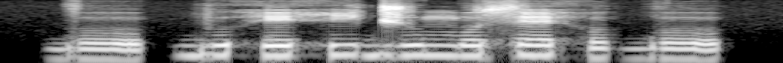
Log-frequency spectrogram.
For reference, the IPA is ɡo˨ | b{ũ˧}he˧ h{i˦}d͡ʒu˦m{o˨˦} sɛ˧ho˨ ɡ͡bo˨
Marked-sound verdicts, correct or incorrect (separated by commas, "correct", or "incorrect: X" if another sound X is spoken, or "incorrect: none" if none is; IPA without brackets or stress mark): incorrect: u˧, correct, incorrect: o˦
